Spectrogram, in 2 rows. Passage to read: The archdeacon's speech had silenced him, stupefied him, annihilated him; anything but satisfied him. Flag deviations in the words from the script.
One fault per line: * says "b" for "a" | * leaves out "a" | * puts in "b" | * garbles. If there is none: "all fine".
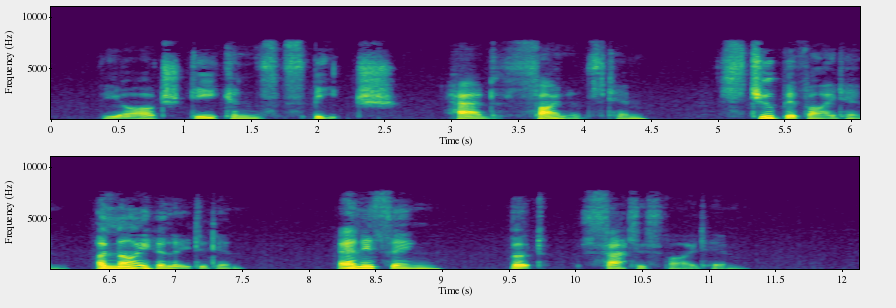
all fine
